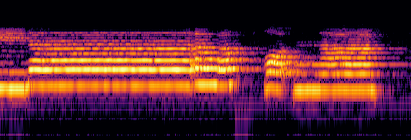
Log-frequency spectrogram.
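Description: A woman's voice reciting the Quran in melodic tajweed style in the Warsh reading, drawing out long held vowels with a few steps in pitch and short breaks, then trailing off for a breath near the end. The recitation carries an echo that the judge suspects comes from an added sound effect or from an unfurnished room.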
